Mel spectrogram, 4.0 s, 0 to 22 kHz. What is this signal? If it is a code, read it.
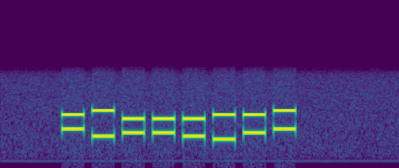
DTMF, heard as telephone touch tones, dialled by machine, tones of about 220 ms. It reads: 0677428#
